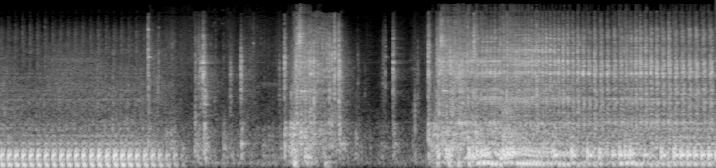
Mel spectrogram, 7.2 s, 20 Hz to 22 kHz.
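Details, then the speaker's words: '87 Honda 250X ATV after installing camshaft and rocker arms, cold and long-sitting, choke off: crisp even single-cylinder idle, then clean revving with only normal light Honda tick, earlier extra tap gone; normal running. "But there you go. That's the way she's supposed to sound. Absolutely. So really all I'm hearing is your normal Honda tick"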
